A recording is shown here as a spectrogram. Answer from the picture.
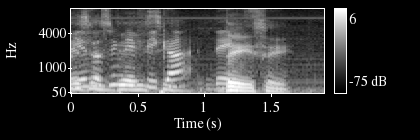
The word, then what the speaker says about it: Daisy: No, se lee, no. En inglés. – Daisy. – Daisy es la pronunciación de ese nombre.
